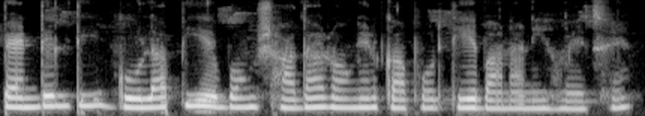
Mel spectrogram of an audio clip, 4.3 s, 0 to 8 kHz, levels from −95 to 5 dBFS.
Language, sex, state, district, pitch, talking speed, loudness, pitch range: Bengali, female, Assam, Kamrup Metropolitan, 235 Hz, 125 wpm, -15 LUFS, 225-250 Hz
